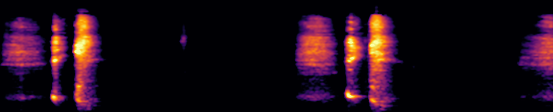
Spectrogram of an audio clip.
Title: lunch break sneezing fit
